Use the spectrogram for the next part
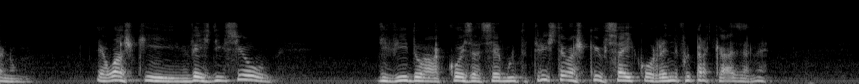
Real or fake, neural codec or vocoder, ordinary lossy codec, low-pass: real; none; none; 7.2 kHz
